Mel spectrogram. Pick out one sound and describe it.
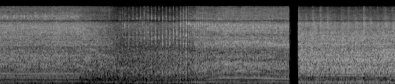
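A pole saw motor whines while cutting a branch.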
